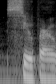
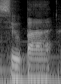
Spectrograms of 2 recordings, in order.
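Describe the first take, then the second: First: The word ends with an er sound. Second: The word ends with an uh sound. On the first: "words that end in er" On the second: "We will write them with like an a"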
